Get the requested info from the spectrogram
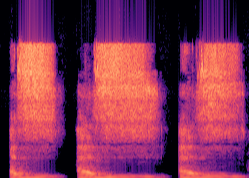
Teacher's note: Zai sama dengan Sod dan Sin ya. Dia ada desisan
